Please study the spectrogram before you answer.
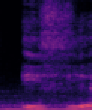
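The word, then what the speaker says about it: אישי: Ishi is how you say husband in Hebrew, right?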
